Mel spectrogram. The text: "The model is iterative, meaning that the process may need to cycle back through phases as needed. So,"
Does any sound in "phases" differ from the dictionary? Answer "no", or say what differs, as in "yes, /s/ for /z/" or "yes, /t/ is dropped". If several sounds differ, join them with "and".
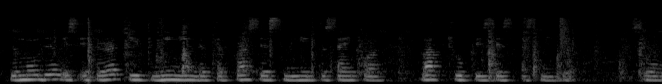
yes, /p/ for /f/ and /s/ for /z/ and /s/ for /z/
